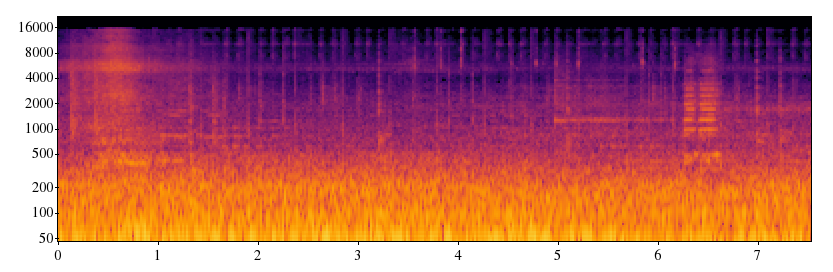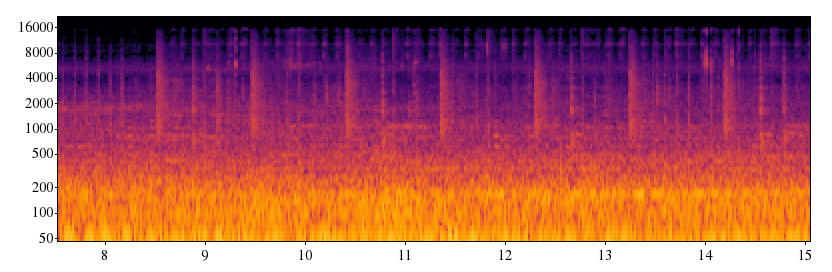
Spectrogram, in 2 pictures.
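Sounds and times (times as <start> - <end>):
vehicle driving on paved road: 0.0 - 15.0
vehicle horn: 6.1 - 6.9.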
